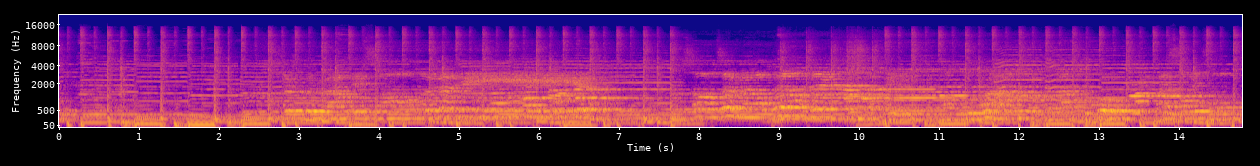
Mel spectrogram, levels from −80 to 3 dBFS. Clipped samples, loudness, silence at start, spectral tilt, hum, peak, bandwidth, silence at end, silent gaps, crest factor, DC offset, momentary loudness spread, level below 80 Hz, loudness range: under 0.1%; -16 LUFS; 0 s; -5 dB/octave; none; 0 dBFS; 16 kHz; 0 s; none; 16 dB; under 0.1%; 7 LU; -30 dBFS; 3 LU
